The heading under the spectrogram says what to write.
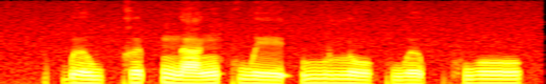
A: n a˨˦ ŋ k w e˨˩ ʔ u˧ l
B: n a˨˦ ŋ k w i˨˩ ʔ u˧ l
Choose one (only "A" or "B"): A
